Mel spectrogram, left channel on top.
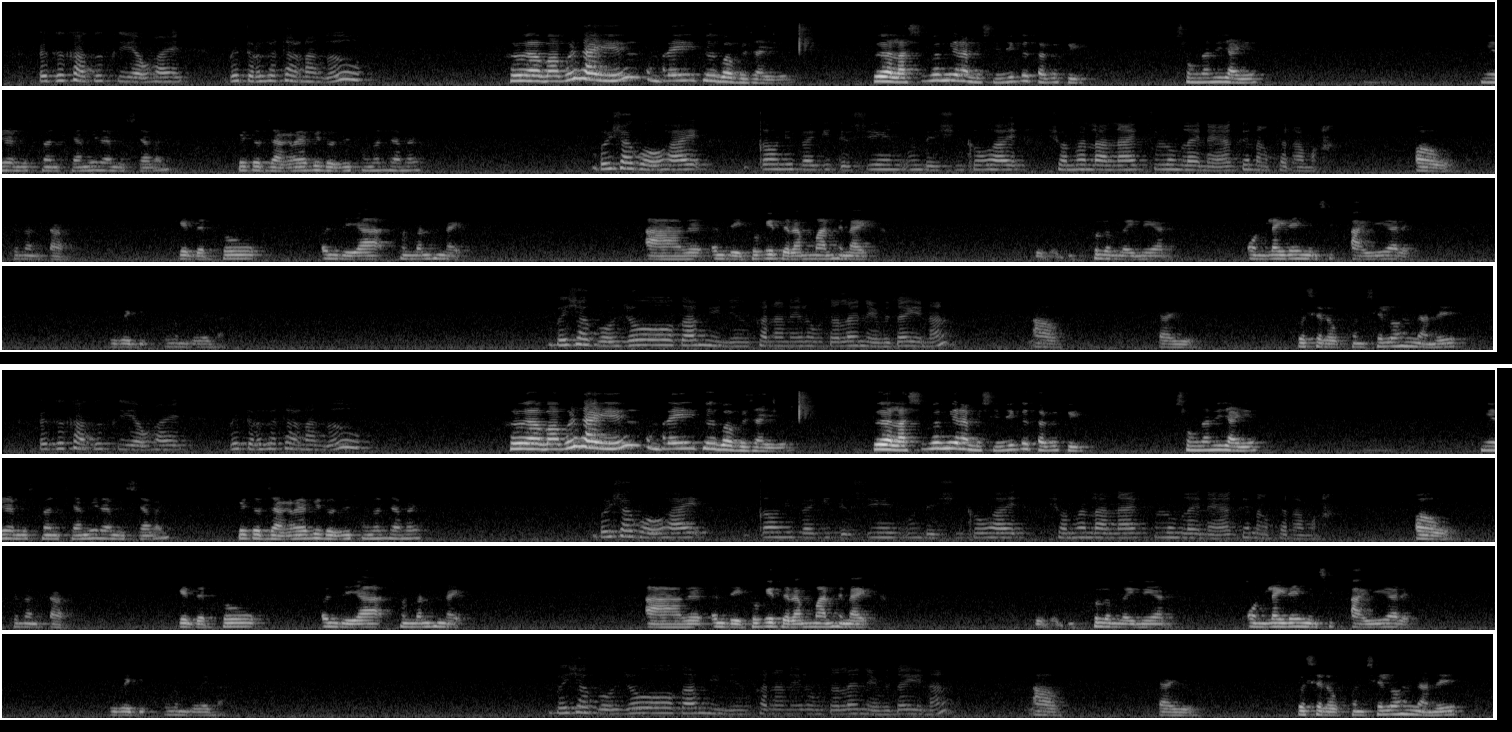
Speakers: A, on the left (about 35°); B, on the right (about 25°).
A: बे गोखा गोखैयावहाय बेदर होथारनांगौ
B: होयाब बाबो जायो ओमफ्राय होबाबो जायो। होयालासिबो मिरामिसैनो गो गोखा गोखै संनानै जायो।
A: उम
B: मिरामिस मानसि मिरामिस जाबाय बेदर जाग्राया बेदरजों संनानै जाबाय।
A: बैसागुआवहाय गावनिफ्राय गिदिरसिन उन्दैसिनखौहाय सनमान लानाय खुलुमलायनाया गोनांथार नामा?
B: औ गोनांथार गेदेरखौ उन्दैया सनमान होनाय आरो उन्दैखौ गेदेरा मान होनाय बेबायदि खुलुमलायनाय आरो। अनलायनाय मोनसे थायो आरो बेबायदि खुलुम जायबा
A: बैसागुआव ज गामियैनो ओखारनानै रंजालायनायबो जायो ना।
B: औ जायो बोसोराव खनसेल होननानै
